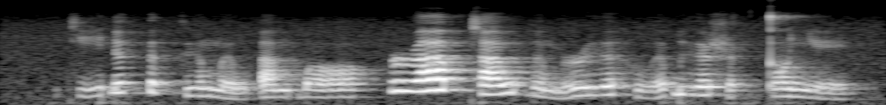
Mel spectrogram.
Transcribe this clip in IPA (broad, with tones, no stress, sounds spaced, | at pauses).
c i˧˥ ɗ ə˦˥ k̚ ʔ ə˦˥ k̚ ʔ ɨ˧ ə̯ m əː˨˩˨ w ʔ a˧ m ɓ ɔ˧ | ɹ aː˦˥ p̚ c a˧˥ w ɓ ə˨˩ m ɹ ɨ˧ ə̯ h u˨˩˦ ə̯ ɓ ɨ˧ ə̯ ʂ ə˨˩ k̚ t̪ ɔ˧ ɲ e˨˩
